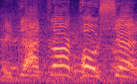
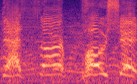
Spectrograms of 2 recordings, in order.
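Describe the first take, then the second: First: Raised, slow indignant claim; indignant protest. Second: Much higher, louder, slow insistence; louder insistent shout. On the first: Bickering over a potion, indignant raised voice. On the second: Repeating the claim to the potion, shouted slow. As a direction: shout it, dragging each word. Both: Acted.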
